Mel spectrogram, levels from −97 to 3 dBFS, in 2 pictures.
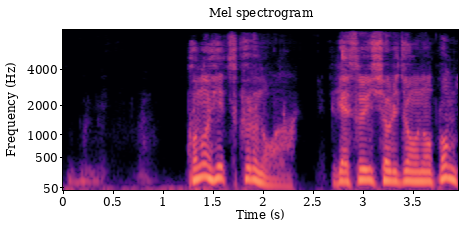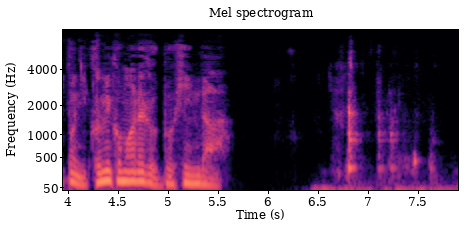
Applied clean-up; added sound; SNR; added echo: neural mask model Resemble Enhance denoiser.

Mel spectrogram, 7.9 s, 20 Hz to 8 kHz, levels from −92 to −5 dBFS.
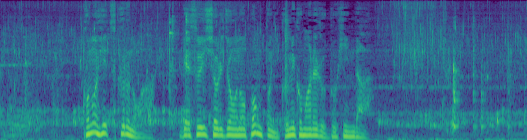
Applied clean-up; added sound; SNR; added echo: none; Sink (filling or washing) / Water; 12 dB; none.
